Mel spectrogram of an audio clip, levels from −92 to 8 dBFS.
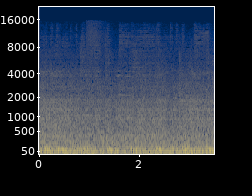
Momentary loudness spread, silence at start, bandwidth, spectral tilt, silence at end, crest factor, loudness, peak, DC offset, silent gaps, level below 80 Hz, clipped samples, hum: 3 LU; 0 s; 13 kHz; -7.5 dB/octave; 0 s; 14 dB; -28 LUFS; -10 dBFS; under 0.1%; none; -28 dBFS; under 0.1%; none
